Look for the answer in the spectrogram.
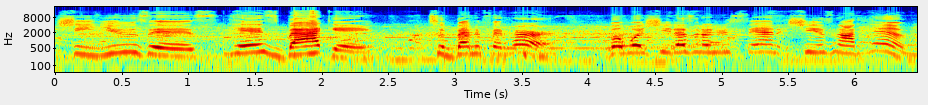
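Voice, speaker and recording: Young woman from Queens, emphatic, frustrated, slightly high voice, music behind. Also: unhurried, a crowd in the background. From Queens, New York. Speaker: voter. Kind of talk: street interview. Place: outdoors on a city street.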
